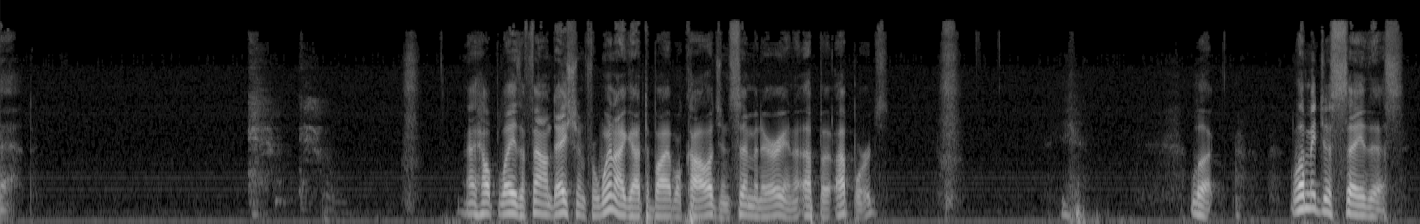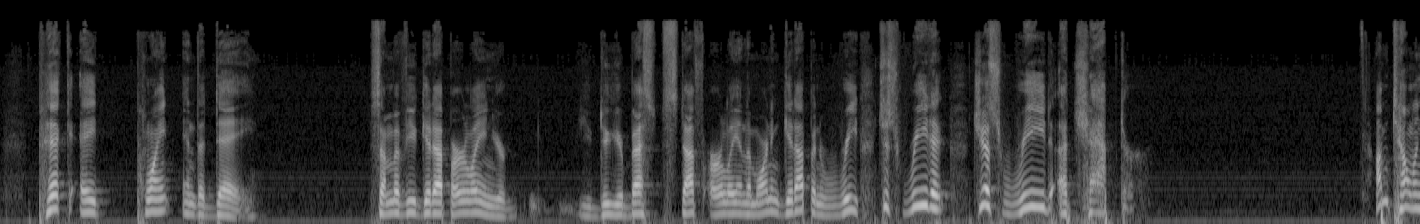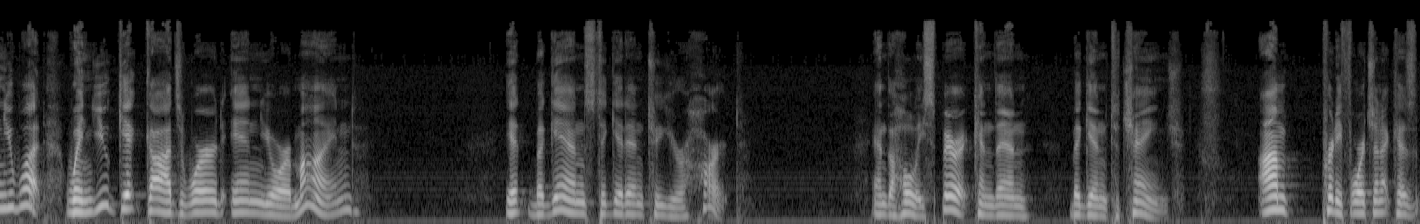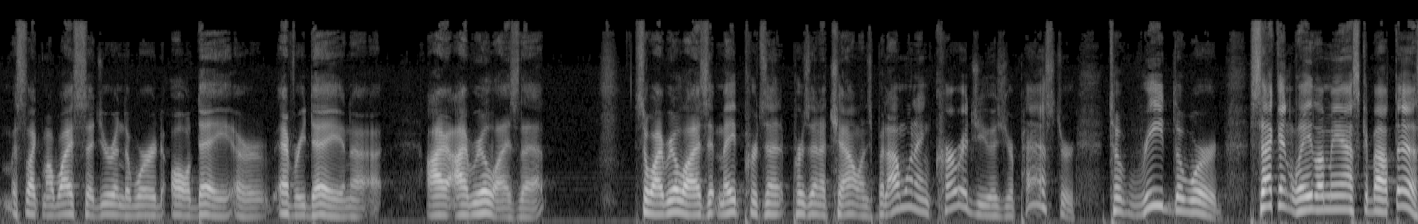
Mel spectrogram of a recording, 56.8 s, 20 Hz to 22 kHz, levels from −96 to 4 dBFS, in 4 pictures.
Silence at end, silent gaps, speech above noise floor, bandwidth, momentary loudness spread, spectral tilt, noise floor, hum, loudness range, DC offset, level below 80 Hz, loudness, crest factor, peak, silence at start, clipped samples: 0 s; none; 36 dB; 16.5 kHz; 14 LU; -5.5 dB/octave; -65 dBFS; none; 8 LU; under 0.1%; -58 dBFS; -30 LUFS; 24 dB; -8 dBFS; 0 s; under 0.1%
